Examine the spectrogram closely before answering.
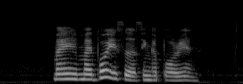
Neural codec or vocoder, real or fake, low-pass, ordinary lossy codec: codec, 16 kHz, 6 kbps, DAC; fake; none; none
